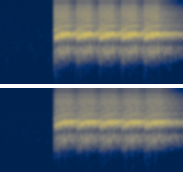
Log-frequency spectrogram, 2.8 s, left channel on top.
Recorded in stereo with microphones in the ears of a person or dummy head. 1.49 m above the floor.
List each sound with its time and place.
0.8 s an alarm: 50° left (ahead or behind), 0.6 m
